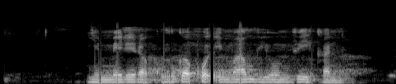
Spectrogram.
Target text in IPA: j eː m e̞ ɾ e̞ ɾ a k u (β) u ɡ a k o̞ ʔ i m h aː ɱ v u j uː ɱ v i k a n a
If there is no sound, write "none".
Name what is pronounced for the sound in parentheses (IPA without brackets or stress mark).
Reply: v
